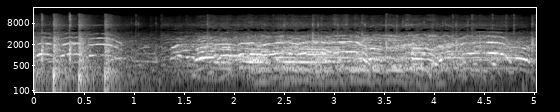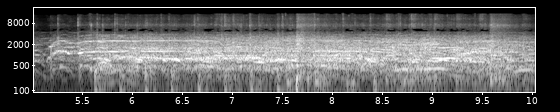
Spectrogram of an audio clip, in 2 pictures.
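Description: Crowd of spectators shouting, with a brief lull about a second in, then swelling into louder cheering from about halfway.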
